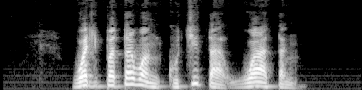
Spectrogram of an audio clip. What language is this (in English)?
Chiquián Ancash Quechua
